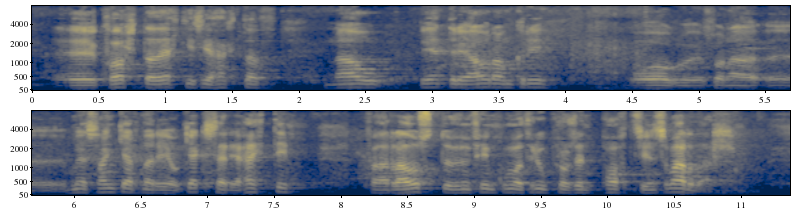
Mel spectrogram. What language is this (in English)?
Icelandic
